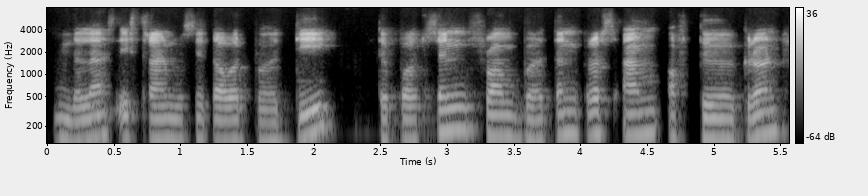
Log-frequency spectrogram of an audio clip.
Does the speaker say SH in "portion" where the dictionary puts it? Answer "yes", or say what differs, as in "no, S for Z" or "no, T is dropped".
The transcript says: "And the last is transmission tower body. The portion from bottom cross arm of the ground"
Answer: no, S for SH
